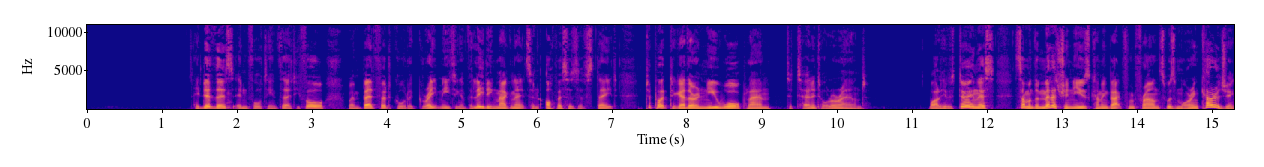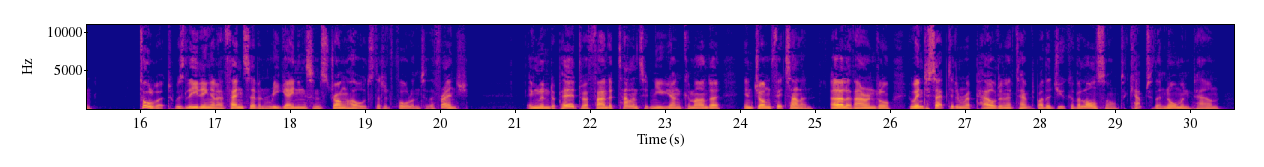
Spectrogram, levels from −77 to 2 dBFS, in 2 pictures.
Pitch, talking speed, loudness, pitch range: 105 Hz, 185 wpm, -22 LUFS, 90-125 Hz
